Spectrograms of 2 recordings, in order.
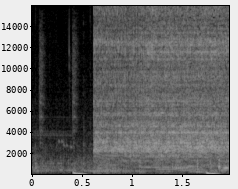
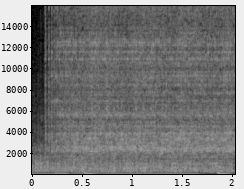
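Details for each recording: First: Bicycle front derailleur on largest chainring and smallest rear cog, high limit screw deliberately loosened: steady scraping hiss with light ticking as cranks turn, chain rubbing the cage; fixed by turning the screw clockwise in small steps to about a 1 mm gap. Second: Bicycle front derailleur after adjusting height, angle, cable tension and limit screws: crisp ticking of the chain through up and down shifts, with clean quick changes, no chain rub, grinding or dropped chain.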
